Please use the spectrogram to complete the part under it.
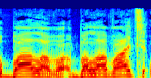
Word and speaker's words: баловать: По поводу слова «баловать», ударение на третий слог на букву «А». «Баловать». Вот, вот как правильно ставится ударение.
